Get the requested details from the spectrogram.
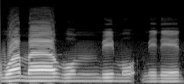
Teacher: suara mimnya ditahan, jangan langsung dilepas, wa ma hum bimu'minin, tapi tahan. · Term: ikhfa syafawi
